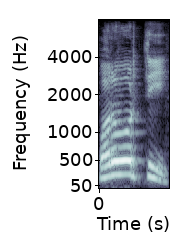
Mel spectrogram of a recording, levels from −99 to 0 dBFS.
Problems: constant background noise, continuous background conversations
